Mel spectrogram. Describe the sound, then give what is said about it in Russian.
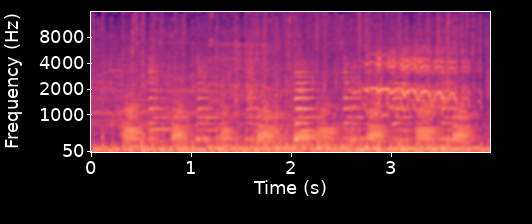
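A ridden horse gallops steadily with fast, thudding hoofbeats while loud, quavering neighs and whinnies repeat over the top, continuous throughout. “Макрой был уже в седле. Он несся вскачь, осыпая своих преследователей громкими проклятиями, и угрозами и скрылся в спасительном кустарнике.”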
